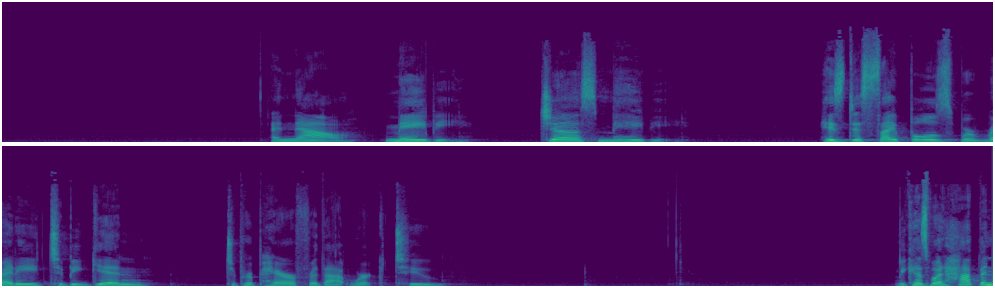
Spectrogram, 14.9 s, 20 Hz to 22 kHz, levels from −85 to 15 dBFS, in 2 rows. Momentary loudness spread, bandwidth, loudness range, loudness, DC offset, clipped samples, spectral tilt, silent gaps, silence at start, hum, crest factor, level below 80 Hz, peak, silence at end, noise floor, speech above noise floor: 16 LU; 18 kHz; 11 LU; -28 LUFS; under 0.1%; under 0.1%; -4 dB/octave; none; 2.05 s; none; 20 dB; -64 dBFS; -10 dBFS; 0 s; -75 dBFS; 48 dB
